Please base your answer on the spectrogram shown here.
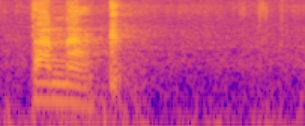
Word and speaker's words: Tanakh: Es una T más N más K. Tanakh. Hay la cultura occidental y la europea la han asumido con estas vocales para que sea fácil pronunciar y recordar. Entonces, para no decir TNK, sino la Tanakh, es ese Antiguo Testamento.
